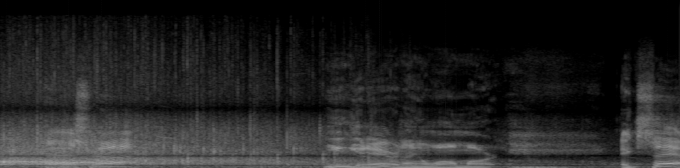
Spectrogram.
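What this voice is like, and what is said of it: Usual voice. Nothing is said of it.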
